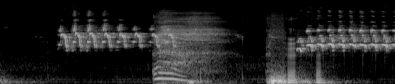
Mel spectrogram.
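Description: Recorded bird calls play in repeated high chirping trills, cut by a short swooping whistle-like call and a burst of noise, then the rapid trilling chirps resume loud and close.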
